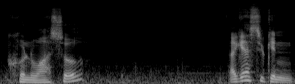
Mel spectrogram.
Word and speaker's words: connoisseur: French doesn't create exceptions, as far as I know, anyway, to pronunciations. Like, if it's an OI, you always say wa. It doesn't matter. It's like, that's always So, and the R is not pronounced, so you say connoisseur.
